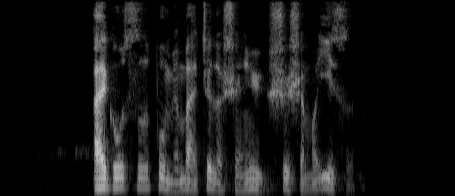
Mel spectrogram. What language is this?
Chinese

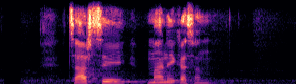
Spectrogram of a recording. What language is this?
Nepali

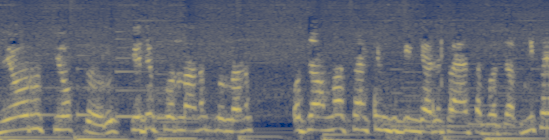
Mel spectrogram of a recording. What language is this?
Turkish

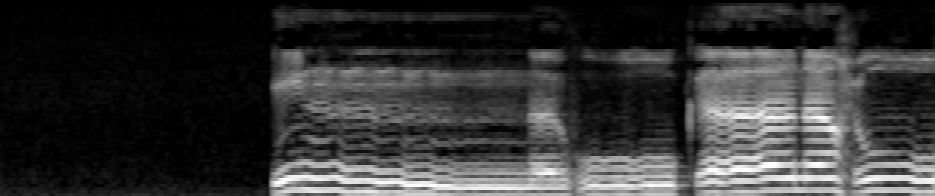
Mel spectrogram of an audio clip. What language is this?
Arabic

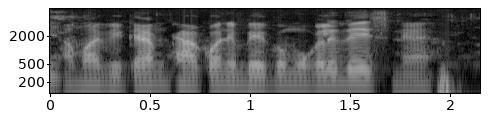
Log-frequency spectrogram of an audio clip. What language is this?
Gujarati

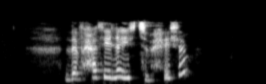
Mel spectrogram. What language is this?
Kabyle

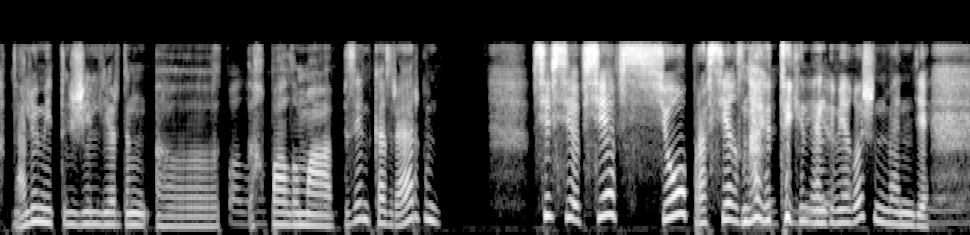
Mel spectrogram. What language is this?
Kazakh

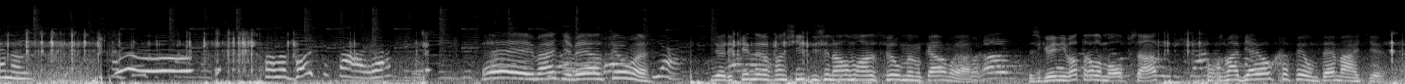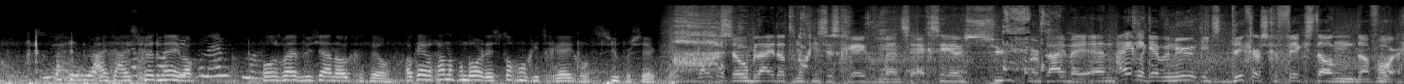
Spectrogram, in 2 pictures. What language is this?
Dutch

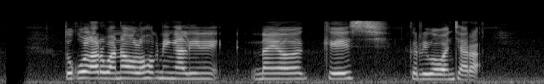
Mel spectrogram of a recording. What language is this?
Sundanese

